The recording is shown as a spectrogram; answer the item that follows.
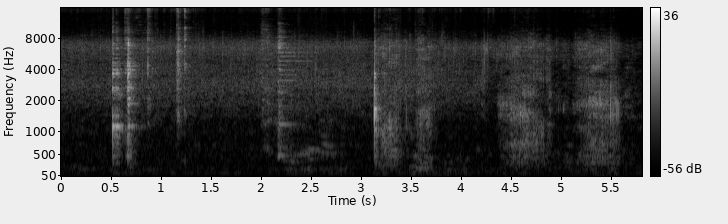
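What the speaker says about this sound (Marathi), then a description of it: "आणि चांगलं हलवून घ्यायचं आहे." A spoon stirs gram flour batter for pithla in a pot, with quiet scrapes and soft clinks in irregular bursts over a faint bubbling background.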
